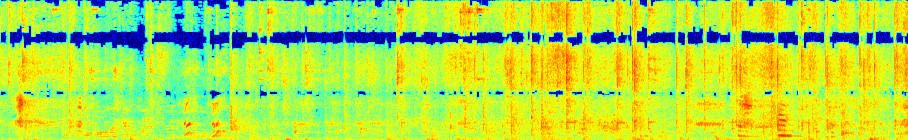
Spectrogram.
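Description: A dog whines softly.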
